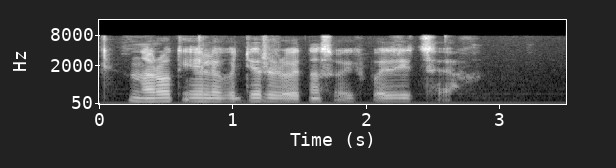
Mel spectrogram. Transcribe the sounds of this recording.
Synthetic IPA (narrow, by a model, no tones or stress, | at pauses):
nɐɾot̪jelʲɪvɨdʲerʐɨvə̰jɪt̪nɐsʋɐ̰ixpɐzʲit̪sɨjəx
